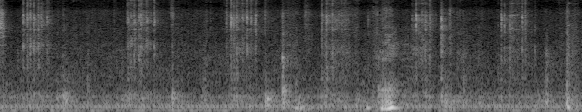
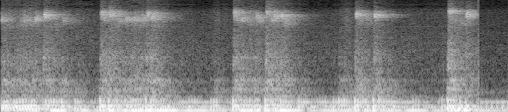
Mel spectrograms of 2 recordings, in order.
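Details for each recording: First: Ford EcoBoost with a replacement cylinder head, timing set without timing tools, head bolts torqued: the crank is turned by hand for a few revolutions with slow ratchet clicks and no metal-on-metal tap. TDC, belt and timing check fine, so there is no valve-to-piston contact. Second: Ford EcoBoost engine, timing done without timing tools: starter cranks in repeated slow churning bursts with whirring, no clean catch; hard start, cam/crank correlation fault.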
